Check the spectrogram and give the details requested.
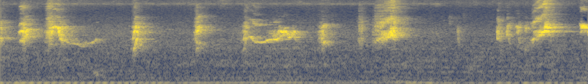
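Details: Long-tailed shrike singing in fighter style: harsh rasping notes and slurred squeaky chirps spaced irregularly, over a loud steady low-pitched hum throughout.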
